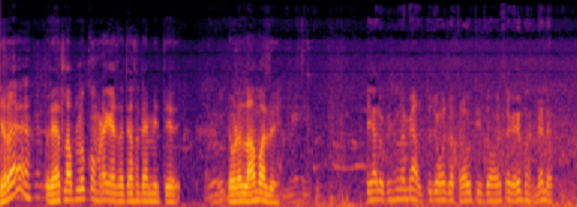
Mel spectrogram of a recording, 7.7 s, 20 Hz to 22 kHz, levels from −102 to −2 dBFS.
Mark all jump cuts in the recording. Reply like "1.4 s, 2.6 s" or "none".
4.9 s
